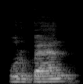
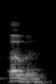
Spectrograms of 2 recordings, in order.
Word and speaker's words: urban: ಮುಂದಿನ ಪದ URBAN ಏನಿದು ಉರ್ಬ್ಯಾನ್ ಅಂತ ಓದ್ಬೋದಲ್ವಾ, ಬಟ್ ಸರಿಯಾದ ಉಚ್ಚಾರಣೆ ಬಂದು ಅರ್ಬನ್.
